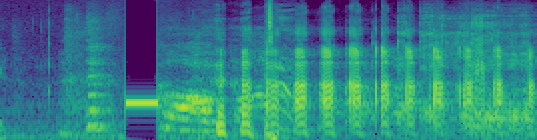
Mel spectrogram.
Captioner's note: beep; everyone laughs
